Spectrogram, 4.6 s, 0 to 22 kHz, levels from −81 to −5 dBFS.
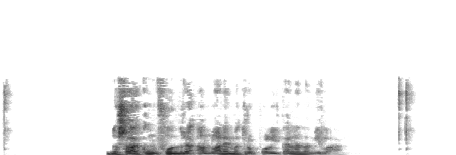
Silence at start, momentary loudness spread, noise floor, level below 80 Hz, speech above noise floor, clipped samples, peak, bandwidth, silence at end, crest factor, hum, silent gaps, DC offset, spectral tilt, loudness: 0.05 s; 21 LU; under -90 dBFS; -68 dBFS; over 68 dB; under 0.1%; -4 dBFS; 11.5 kHz; 0.45 s; 20 dB; none; none; under 0.1%; -4 dB/octave; -21 LUFS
